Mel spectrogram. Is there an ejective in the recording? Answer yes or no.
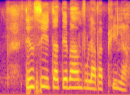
yes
